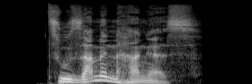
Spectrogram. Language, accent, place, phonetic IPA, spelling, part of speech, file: German, Germany, Berlin, [t͡suˈzamənhaŋəs], Zusammenhanges, noun, De-Zusammenhanges.ogg
- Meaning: genitive singular of Zusammenhang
